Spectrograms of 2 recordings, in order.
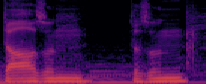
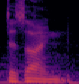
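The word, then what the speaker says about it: Dazn: the socials somewhere and they said they were getting the players to say how' you pronounced and it's da a ZN and a lot of people were like da daen dozen and it's the Zone that's what it's supposed to be like as in the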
